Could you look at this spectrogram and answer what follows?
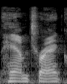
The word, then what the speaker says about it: Hamtramck: I talked about them two or three weeks ago, an All Muslim Council up there in, I can't pronounce it, Hamtramck or whatever it is, Michigan.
